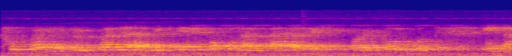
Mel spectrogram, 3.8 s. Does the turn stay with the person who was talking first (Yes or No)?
Yes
